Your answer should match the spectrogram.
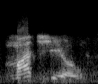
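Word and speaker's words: Macchio: Så ham der, Ralph Karate Kid, hvordan udtaler man navnet? – Macho. – Så det er macho, ligesom at være macho? – Ja, og, macho.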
